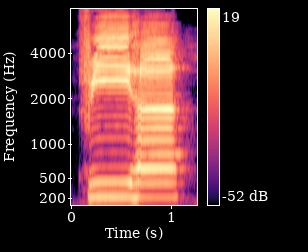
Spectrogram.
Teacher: یا اور الف مدہ ہیں، دونوں ایک ایک الف کے برابر کھینچ کر پڑھیں گے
